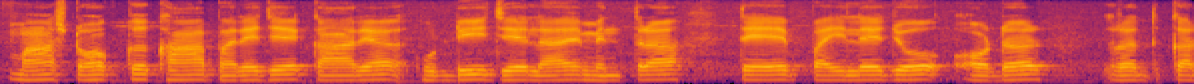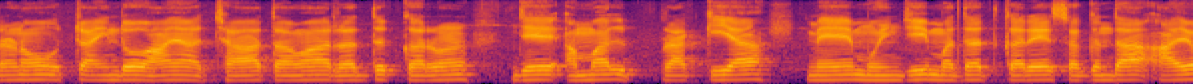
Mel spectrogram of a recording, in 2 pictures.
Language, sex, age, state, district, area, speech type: Sindhi, male, 18-30, Gujarat, Kutch, rural, read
